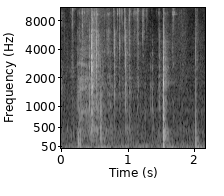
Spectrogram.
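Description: A few light clicks and clinks of small objects being handled, the sharpest about one and a half seconds in.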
